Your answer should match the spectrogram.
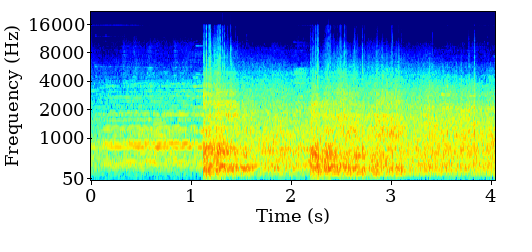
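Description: Two loud blasts about a second apart, each trailing off in a long noisy rumble: anti-submarine weapon fire at a target, which is reported hit right after. Music plays faintly underneath.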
